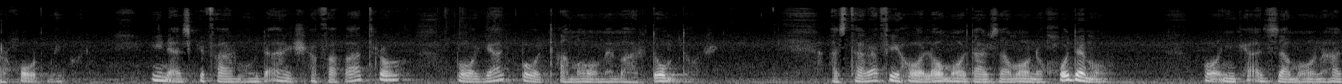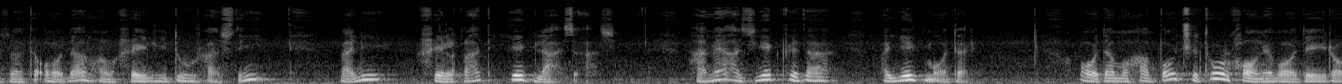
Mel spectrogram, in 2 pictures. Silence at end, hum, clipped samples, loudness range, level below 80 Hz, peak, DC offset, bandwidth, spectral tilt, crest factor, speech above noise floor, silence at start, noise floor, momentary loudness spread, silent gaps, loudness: 0 s; none; under 0.1%; 5 LU; -46 dBFS; -2 dBFS; under 0.1%; 15.5 kHz; -8 dB/octave; 20 dB; 23 dB; 0 s; -43 dBFS; 22 LU; none; -21 LUFS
